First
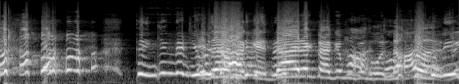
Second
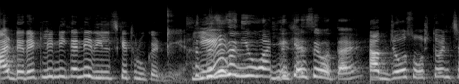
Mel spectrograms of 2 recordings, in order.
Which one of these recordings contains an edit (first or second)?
second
